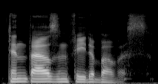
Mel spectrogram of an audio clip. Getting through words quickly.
No: average, 190 wpm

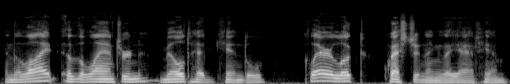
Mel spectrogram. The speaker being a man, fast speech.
No: male; average, 165 wpm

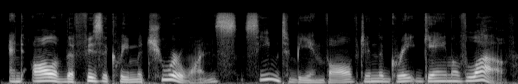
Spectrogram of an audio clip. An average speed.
Yes: average, 195 wpm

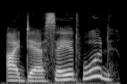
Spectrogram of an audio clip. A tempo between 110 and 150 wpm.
No: fast, 235 wpm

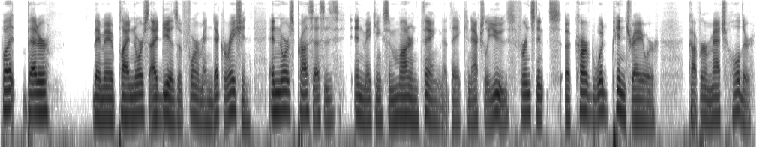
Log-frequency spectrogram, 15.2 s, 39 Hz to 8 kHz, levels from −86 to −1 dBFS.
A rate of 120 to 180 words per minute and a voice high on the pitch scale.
No: average, 140 wpm; low, 115 Hz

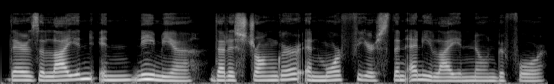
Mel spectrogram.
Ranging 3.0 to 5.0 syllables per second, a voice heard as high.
Yes: 4.6 syllables/s; high, 195 Hz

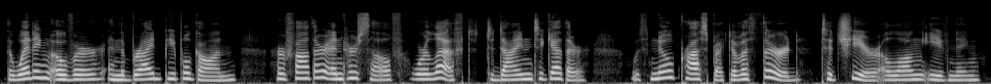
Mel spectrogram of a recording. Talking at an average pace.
Yes: average, 170 wpm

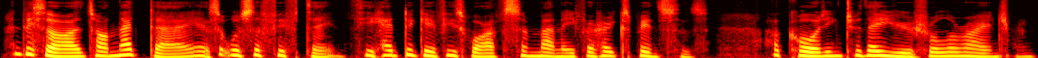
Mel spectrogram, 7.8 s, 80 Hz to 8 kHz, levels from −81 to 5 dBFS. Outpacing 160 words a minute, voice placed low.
No: average, 200 wpm; high, 195 Hz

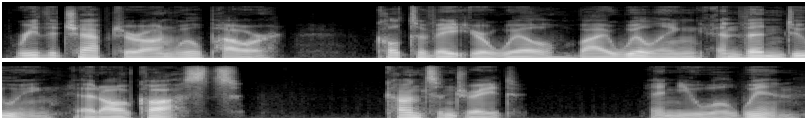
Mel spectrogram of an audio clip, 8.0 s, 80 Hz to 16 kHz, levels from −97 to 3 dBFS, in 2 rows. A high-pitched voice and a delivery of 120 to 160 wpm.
No: low, 105 Hz; average, 155 wpm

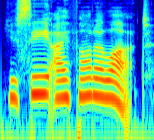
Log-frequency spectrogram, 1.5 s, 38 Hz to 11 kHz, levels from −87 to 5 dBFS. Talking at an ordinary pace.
No: fast, 235 wpm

